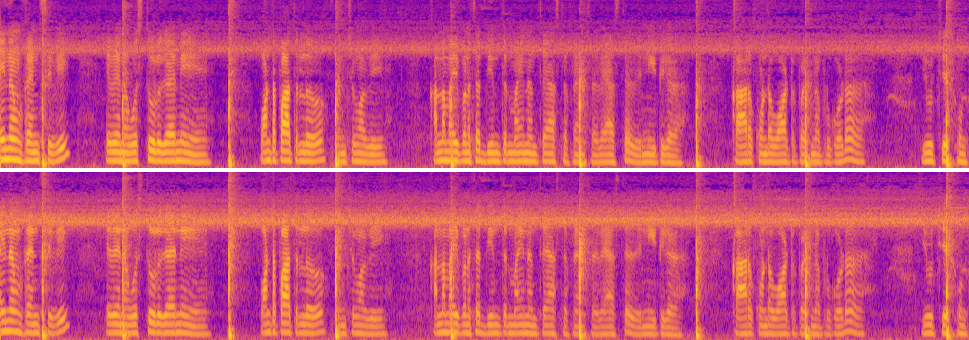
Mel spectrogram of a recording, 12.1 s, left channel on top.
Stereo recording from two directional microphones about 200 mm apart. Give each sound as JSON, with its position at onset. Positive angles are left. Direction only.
{"t": 0.0, "sound": "insect", "side_deg": 55}
{"t": 1.3, "sound": "speech", "side_deg": 50}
